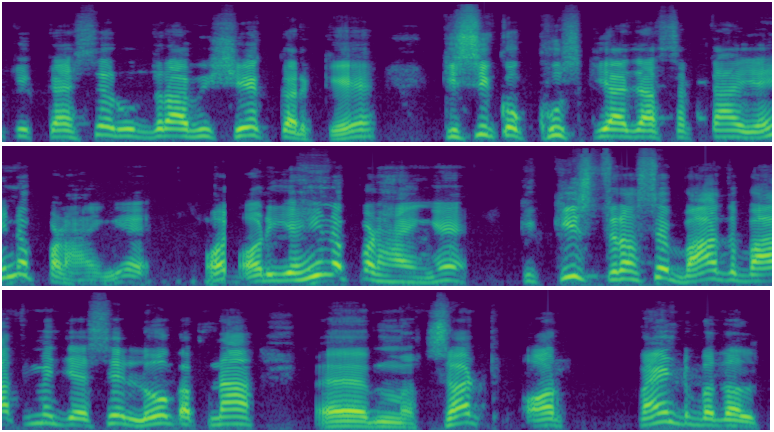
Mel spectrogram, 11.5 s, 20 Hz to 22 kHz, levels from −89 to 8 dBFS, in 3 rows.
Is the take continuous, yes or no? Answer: no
